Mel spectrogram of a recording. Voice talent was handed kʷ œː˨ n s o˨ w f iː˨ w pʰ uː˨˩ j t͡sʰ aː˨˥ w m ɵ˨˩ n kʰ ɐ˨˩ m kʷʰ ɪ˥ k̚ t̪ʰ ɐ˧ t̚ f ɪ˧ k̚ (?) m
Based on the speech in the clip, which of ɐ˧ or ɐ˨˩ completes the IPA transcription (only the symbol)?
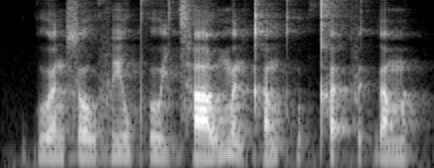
ɐ˧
